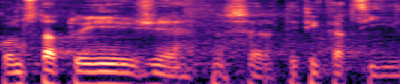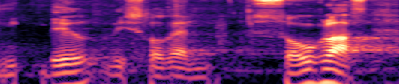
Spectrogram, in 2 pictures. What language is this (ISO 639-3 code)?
ces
